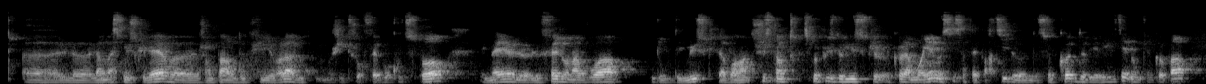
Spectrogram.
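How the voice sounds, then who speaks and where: Noticeable background noise runs under the recording. A man talks at a fairly quick pace. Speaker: fitness coach and content creator. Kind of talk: casual chat. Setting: Instagram live video call. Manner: animated; hesitant, many fillers.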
